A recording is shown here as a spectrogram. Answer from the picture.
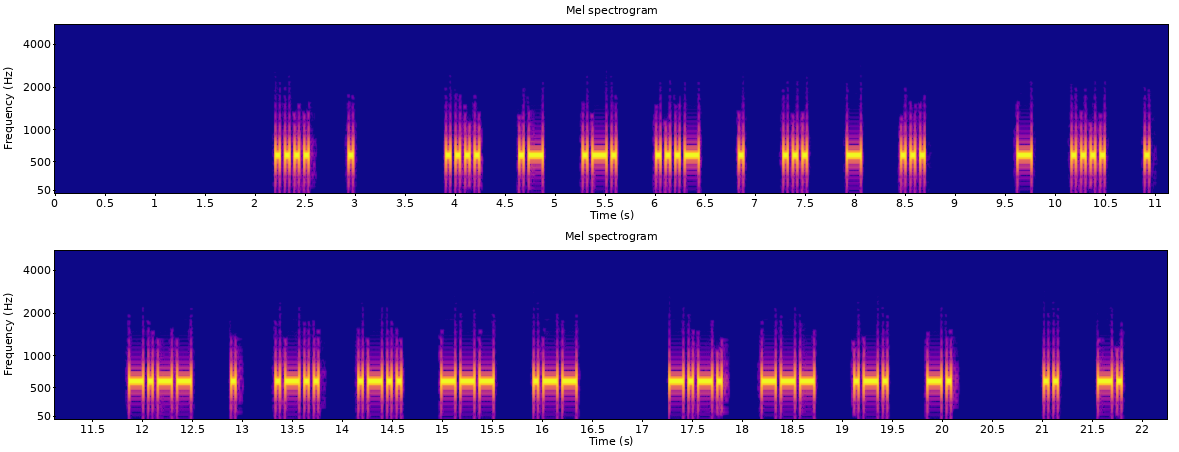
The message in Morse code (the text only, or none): HE HARVESTS THE YELLOW CORN IN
